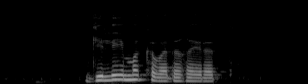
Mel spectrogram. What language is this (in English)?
Pashto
